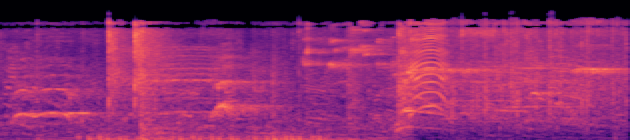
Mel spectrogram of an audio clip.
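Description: Basketball game sounds in a gym: two sharp bounces of the ball on the hardwood floor about a second in, under the low rumble and chatter of spectators. About four seconds in, a quick run of high squeaks from sneakers on the court.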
